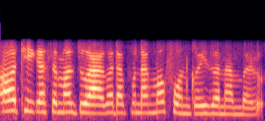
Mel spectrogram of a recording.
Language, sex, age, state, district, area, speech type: Assamese, female, 18-30, Assam, Sivasagar, urban, conversation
